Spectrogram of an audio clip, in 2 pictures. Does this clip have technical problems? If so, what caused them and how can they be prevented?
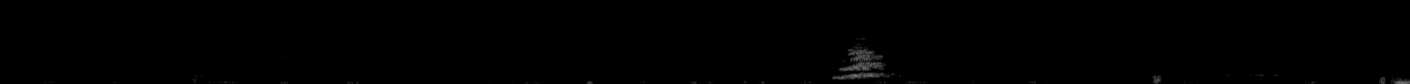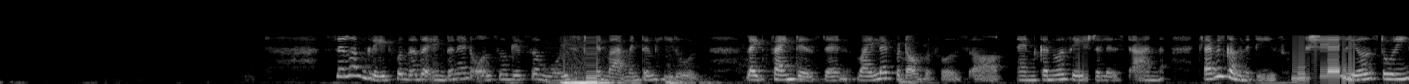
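Yes. Channel delay (comb filtering) affects the speech from 0.0 to 19.7 s. One channel runs around 10 ms late. Summed to mono, it cancels at evenly spaced frequencies, with the first notch about 50 Hz. The result is hollow and phasey. Align the channels before the mono downmix.

Packet loss with the last packet repeated occurs at 4.57 to 4.72 s, 16.66 to 17.04 s, 19.97 to 20.07 s before "environmental heroes like scientists", 24.86 to 24.98 s after "wildlife photographers uh and", and 26.98 to 27.64 s after "and tribal communities". Repeated fragments buzz as a robotic stutter. The buzz fits 10 ms packets. Use a stabler network path or better loss concealment.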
